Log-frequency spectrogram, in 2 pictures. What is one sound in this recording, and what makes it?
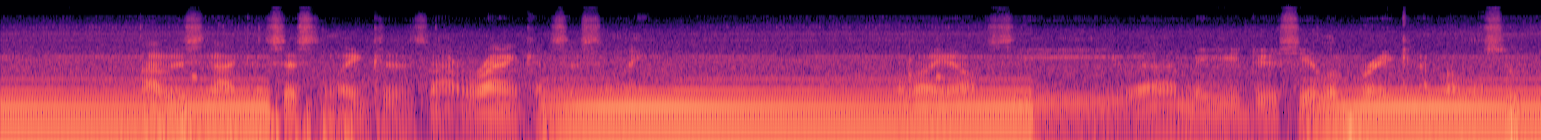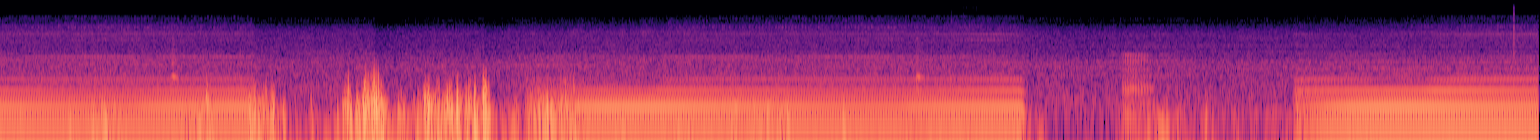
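A motor hums steadily, cutting out and starting again several times.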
